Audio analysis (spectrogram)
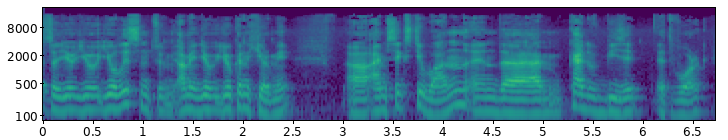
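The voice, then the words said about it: Noticeable foreign accent. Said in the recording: “is it possible to dramatically reduce my accent?”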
